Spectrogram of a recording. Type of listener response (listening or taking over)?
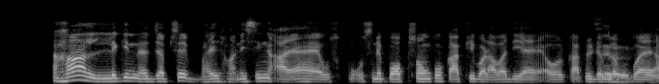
listening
